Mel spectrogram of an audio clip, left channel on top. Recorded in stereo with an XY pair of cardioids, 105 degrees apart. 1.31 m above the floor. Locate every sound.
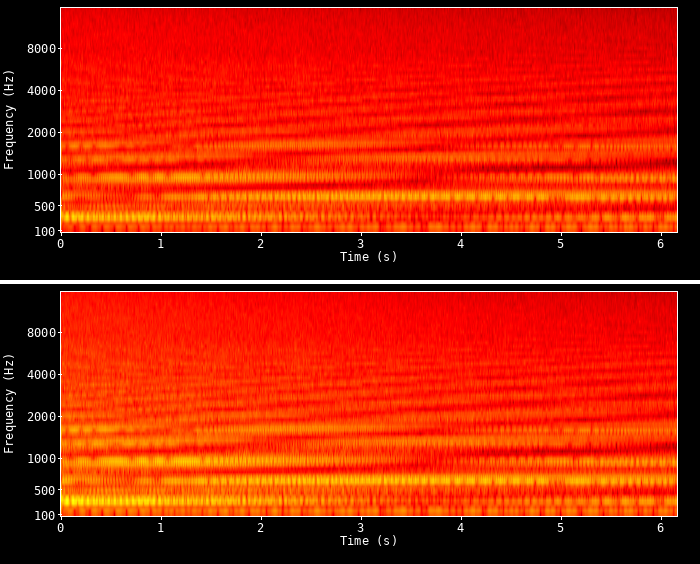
0.0 s a drone: 45° right; by 6.2 s 15° right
